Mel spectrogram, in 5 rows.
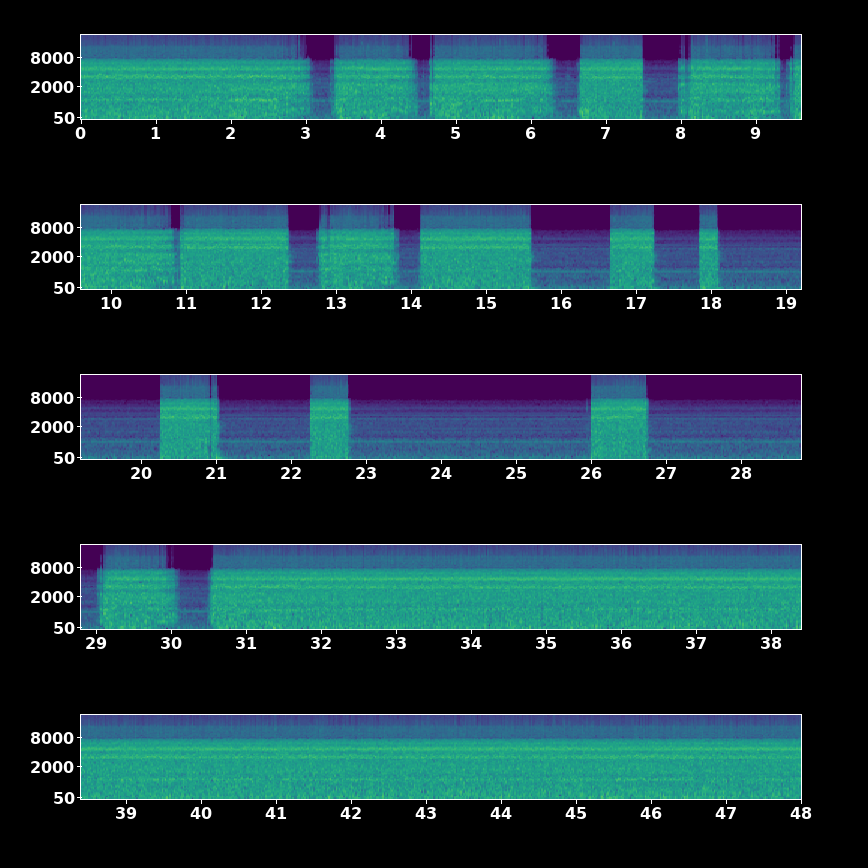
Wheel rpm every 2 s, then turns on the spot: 230, 120, 110, 60, 100, 100, 60, 60, 20, 0, 30, 20, 0, 30, 40, 120, 220, 210, 210, 220, 220, 220, 230, 220.
none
